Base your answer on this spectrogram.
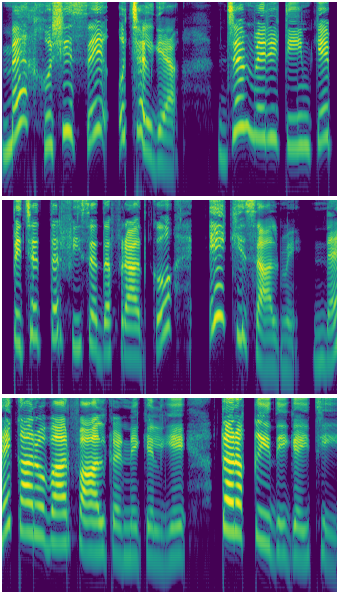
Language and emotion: Urdu, happy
